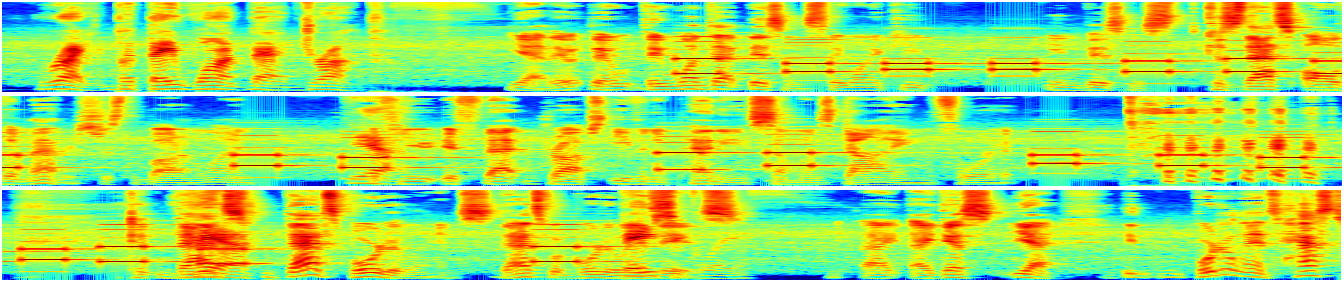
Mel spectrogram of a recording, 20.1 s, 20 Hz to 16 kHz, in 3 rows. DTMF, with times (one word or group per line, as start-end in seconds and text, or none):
3.4-6.8 67**895
7.9-8.6 84
10.0-10.7 39
11.8-14.6 084862
16.0-16.3 6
